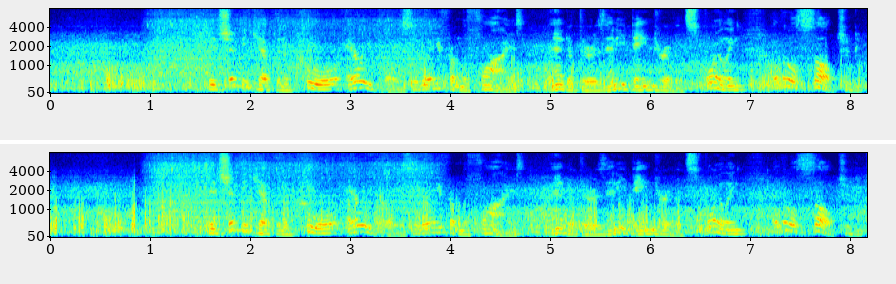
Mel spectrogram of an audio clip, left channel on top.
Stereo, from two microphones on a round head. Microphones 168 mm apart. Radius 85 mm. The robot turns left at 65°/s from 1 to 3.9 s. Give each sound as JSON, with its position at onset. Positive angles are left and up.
{"t": 1.6, "sound": "a man speaking", "azimuth_deg": -150, "distance_m": 0.9}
